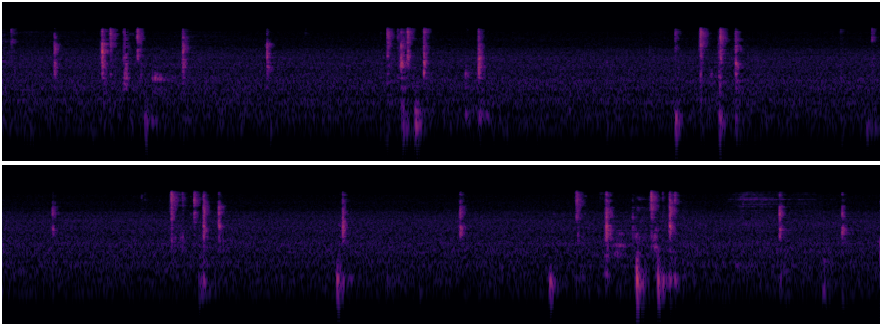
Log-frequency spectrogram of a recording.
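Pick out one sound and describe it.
Short electronic shots blip again and again.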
